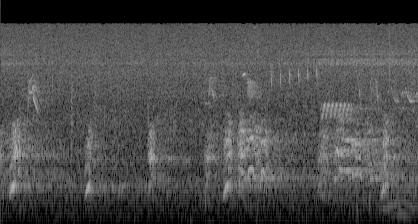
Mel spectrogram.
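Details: Along the West Walker River in the morning, coyotes bark in abrupt clipped notes about a second apart, followed by a longer rougher stretch, with thin bird notes and trills above.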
